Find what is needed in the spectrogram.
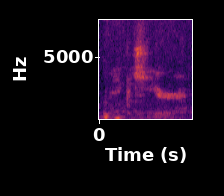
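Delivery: breathy whisper to herself. Real, not acted. Streamer musing over where to dab paint: soft whisper. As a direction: whisper it as if thinking aloud.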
